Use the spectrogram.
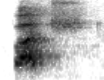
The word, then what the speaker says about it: Butch: How do you pronounce his first name? Butch Hartman. Butch?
